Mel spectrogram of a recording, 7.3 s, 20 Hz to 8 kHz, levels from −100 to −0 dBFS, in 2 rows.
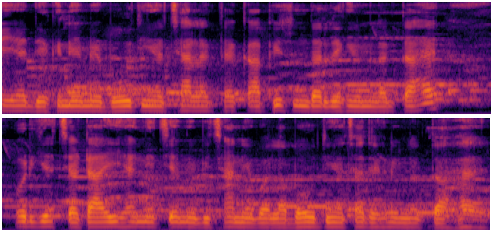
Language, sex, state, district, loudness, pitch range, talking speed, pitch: Hindi, male, Bihar, Saran, -36 LUFS, 120-130 Hz, 235 wpm, 125 Hz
